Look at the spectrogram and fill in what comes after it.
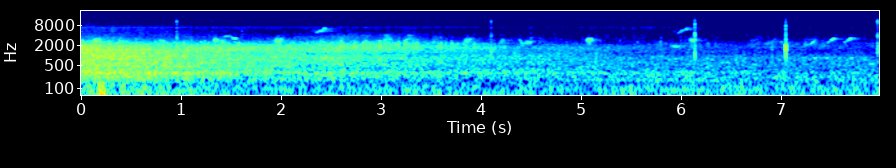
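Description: Birds chirping in short, scattered calls while a rushing noise fades away over the first few seconds, followed by two sharp clicks near the end.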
